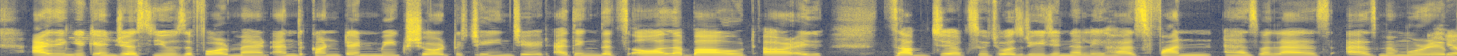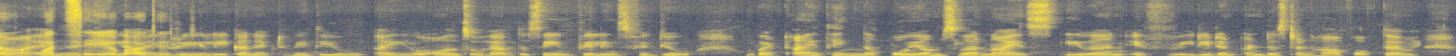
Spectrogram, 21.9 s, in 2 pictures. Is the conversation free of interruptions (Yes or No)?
No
